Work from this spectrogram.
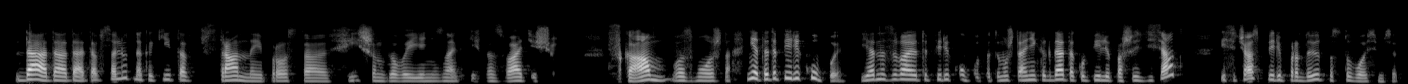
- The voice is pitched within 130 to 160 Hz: No, medium, 185 Hz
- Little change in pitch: No, average, 5.1 semitones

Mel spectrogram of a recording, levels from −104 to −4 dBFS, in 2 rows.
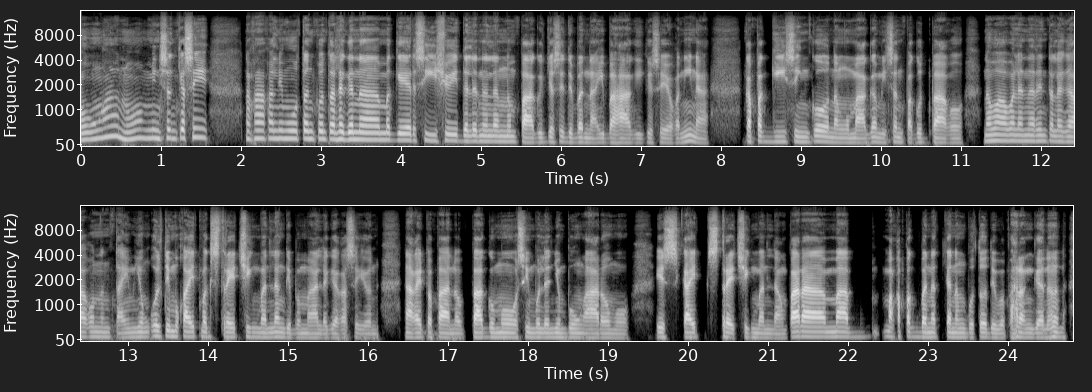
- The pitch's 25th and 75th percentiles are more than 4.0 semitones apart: Yes, average, 4.8 semitones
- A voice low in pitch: Yes, low, 125 Hz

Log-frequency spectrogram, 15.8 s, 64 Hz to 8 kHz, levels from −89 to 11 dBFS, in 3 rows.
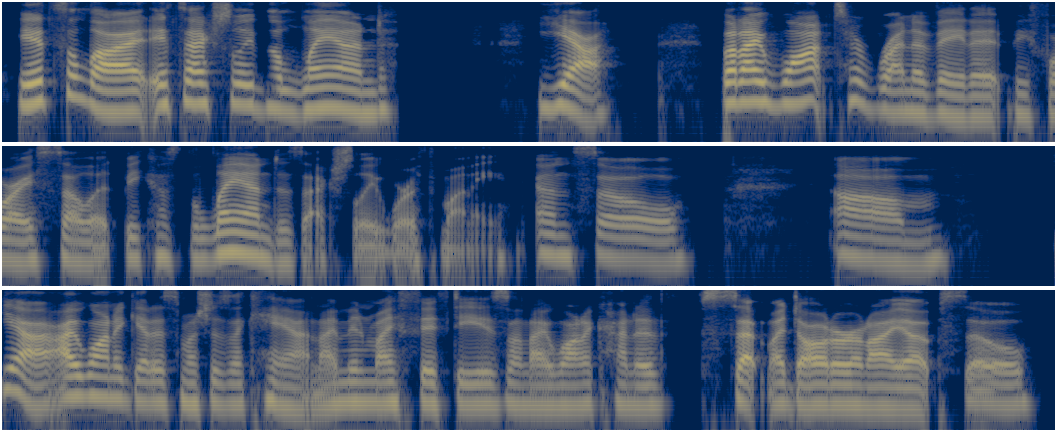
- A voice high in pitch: No, medium, 170 Hz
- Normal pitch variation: Yes, average, 4.2 semitones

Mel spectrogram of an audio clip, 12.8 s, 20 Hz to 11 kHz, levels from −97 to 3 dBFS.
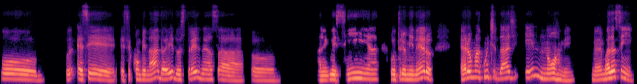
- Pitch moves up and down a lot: No, average, 3.9 semitones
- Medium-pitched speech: Yes, medium, 155 Hz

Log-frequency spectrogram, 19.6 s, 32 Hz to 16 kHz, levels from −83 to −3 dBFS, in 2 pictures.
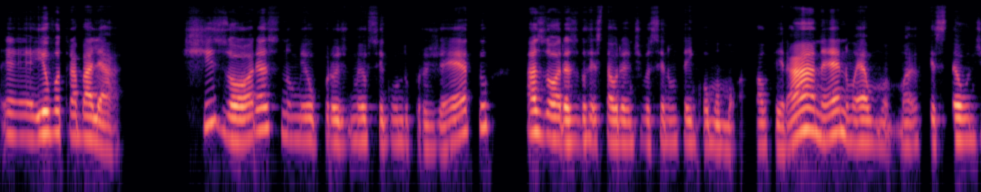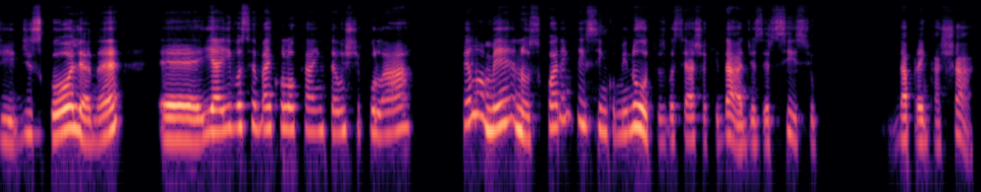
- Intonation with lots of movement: Yes, wide, 6.0 semitones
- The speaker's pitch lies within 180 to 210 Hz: Yes, medium, 185 Hz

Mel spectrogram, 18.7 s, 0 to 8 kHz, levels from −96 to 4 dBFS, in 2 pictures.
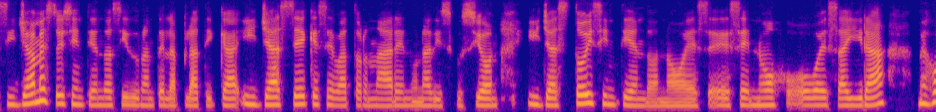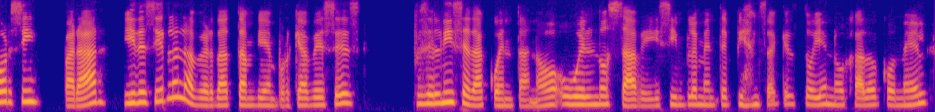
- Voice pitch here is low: No, high, 195 Hz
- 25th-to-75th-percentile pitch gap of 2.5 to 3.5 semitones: Yes, average, 2.9 semitones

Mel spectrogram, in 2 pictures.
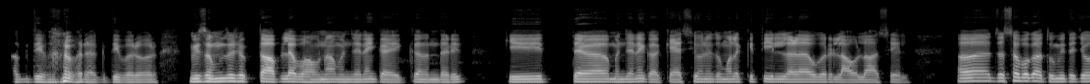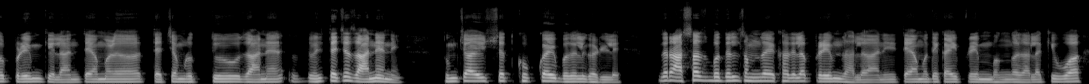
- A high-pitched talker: No, low, 125 Hz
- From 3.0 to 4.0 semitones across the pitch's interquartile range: Yes, average, 3.3 semitones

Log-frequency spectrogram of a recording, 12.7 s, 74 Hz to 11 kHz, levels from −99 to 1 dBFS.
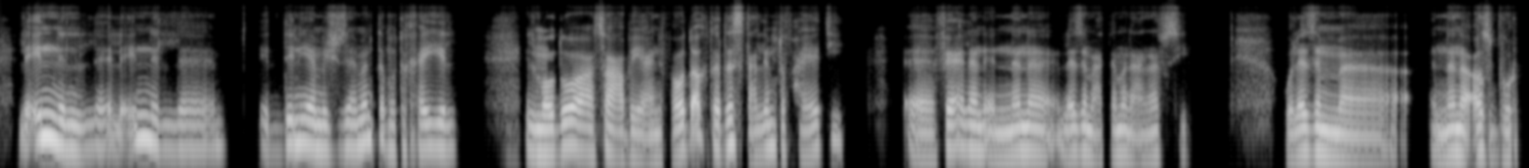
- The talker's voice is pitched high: No, low, 130 Hz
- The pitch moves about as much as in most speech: Yes, average, 3.2 semitones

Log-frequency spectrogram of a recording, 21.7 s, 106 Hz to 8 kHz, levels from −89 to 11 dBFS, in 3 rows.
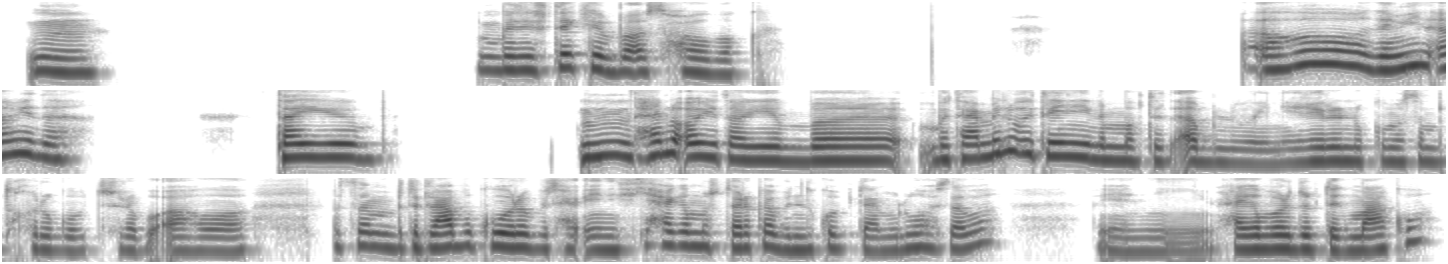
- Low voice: No, high, 225 Hz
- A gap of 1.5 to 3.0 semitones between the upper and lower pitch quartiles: No, average, 3.5 semitones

